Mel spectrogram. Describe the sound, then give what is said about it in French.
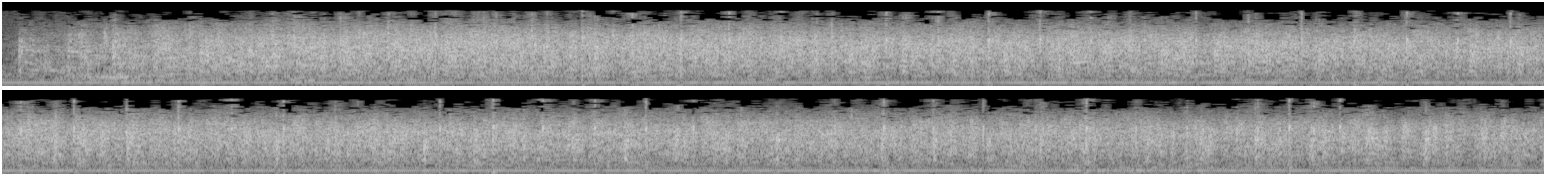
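A large crowd applauds steadily for about fifteen seconds, a dense, even wash of clapping that stays loud throughout, with a faint low hum underneath and no voices. “N'oubliez pas ma bonne main d'applaudissement.”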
